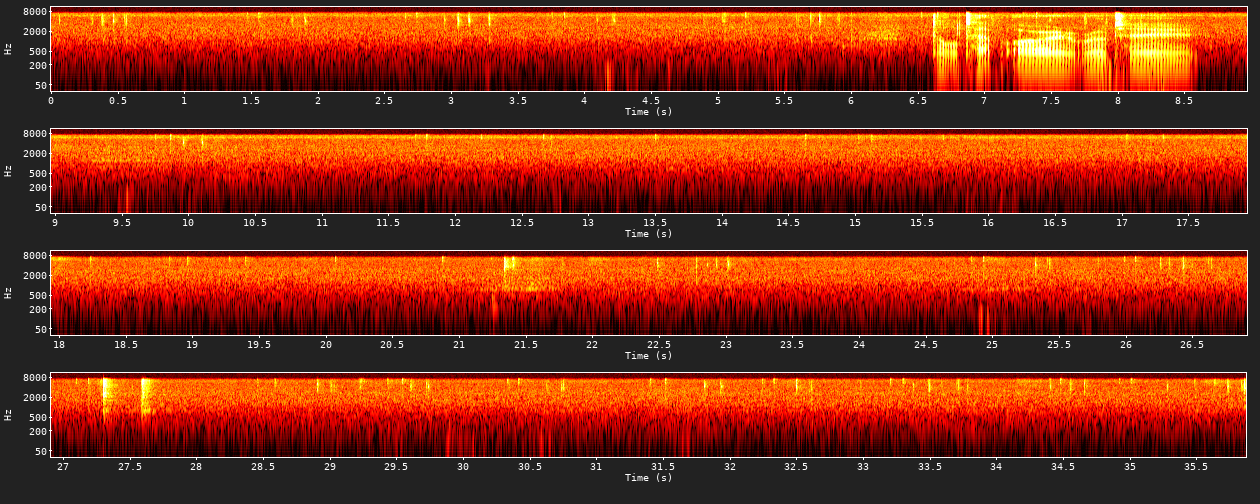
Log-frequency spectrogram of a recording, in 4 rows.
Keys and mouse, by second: 0.4 r, 2.0 g, 3.1 r, 4.2 r, 10.2 r, 10.2 g, 13.7-21.6 drag, 23.1 g, 25.5 r, 26.4 r, 29.6 r, 29.8 g, 30.8 r, 32.0 g, 32.6 r, 33.5 r, 34.7 g.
